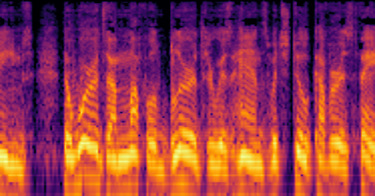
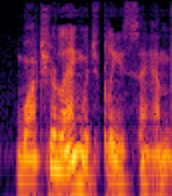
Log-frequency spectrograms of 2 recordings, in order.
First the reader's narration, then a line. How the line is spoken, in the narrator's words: Virginia says calmly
